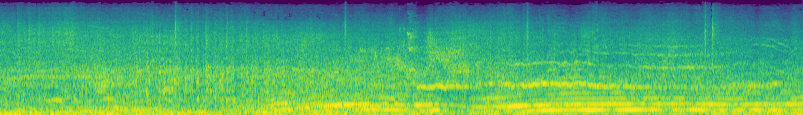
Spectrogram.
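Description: A crowd of people talk and shout outdoors.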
